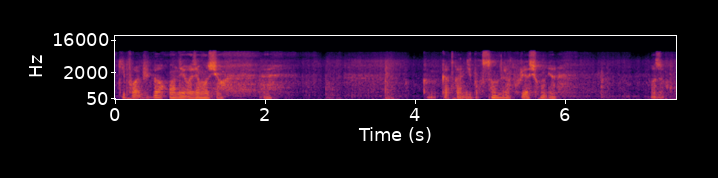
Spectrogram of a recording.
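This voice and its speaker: A man giving a rambling, informal political monologue in a halting, sardonic way, with slang and swearing. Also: fairly low pitch, steady tone. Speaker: online political commentator. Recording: clearly noisy background.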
